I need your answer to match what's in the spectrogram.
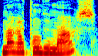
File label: french walkathon; samsung YP-U5; Audio User Interface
